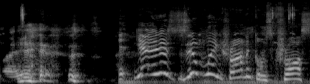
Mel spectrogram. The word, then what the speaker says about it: Xenoblade Chronicles X: So super nerdy guy, friend of the channel, came in and he said it's actually pronounced Xenoblade Chronicles Cross.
